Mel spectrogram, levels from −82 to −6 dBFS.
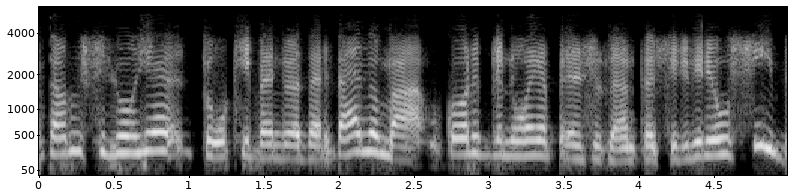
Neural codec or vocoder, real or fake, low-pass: codec, 16 kHz in and 24 kHz out, 0.6 kbps, FireRedTTS-2 codec; fake; 5.4 kHz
